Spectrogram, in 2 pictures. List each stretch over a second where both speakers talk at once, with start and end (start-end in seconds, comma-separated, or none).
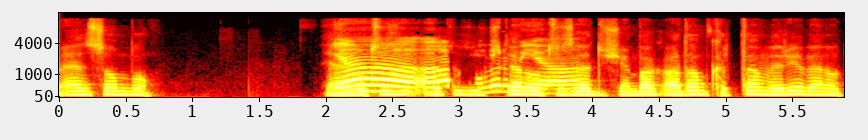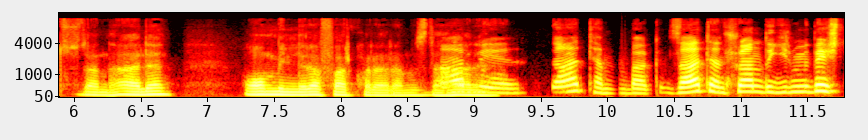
2.8-4.0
